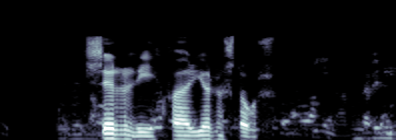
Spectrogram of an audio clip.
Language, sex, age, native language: Icelandic, male, 13, Icelandic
